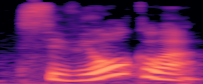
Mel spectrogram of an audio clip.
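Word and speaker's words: свёкла: смотрите отрочество отрок подросток свекла вот в этом слове очень часто допускают ошибку запомните свекла моё средство правильно проговаривайте слова сименс торты цепочка шарф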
